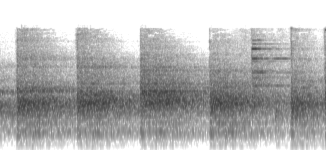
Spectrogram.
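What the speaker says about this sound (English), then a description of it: "Hit the hammer on the wood block and just tap it on" A hammer taps on a wood block to drive a part on a metal shaft through, with six sharp, ringing knocks at a fairly even pace, close and loud, each decaying briefly.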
